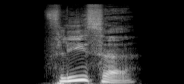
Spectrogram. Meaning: inflection of fließen: 1. first-person singular present 2. first/third-person singular subjunctive I 3. singular imperative
- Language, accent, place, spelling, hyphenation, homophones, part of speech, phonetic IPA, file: German, Germany, Berlin, fließe, flie‧ße, Vliese, verb, [ˈfliːsə], De-fließe.ogg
